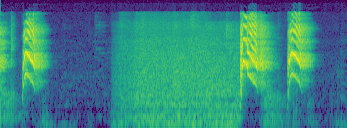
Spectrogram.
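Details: Rose-ringed parakeet chirping indoors: a single sharp descending chirp, a stretch of hissing noise, then two more loud high chirps close together.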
